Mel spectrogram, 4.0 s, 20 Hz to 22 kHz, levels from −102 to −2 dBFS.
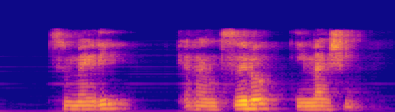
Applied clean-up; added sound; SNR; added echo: neural mask model DeepFilterNet 3.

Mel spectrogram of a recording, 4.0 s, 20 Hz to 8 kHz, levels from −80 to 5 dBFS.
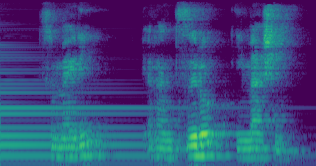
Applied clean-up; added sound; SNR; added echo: none; Acoustic guitar; 12 dB; reverberation time 0.8 s.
